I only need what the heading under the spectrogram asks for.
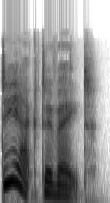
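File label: "deactivate", en, British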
